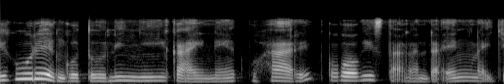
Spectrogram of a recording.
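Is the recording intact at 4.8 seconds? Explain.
No. From 4.78 to 4.80 s, a lost packet was rebuilt from error correction: a rougher, noisier 20 ms copy fills it, with no waveform gap but a grainier spectrogram slice.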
